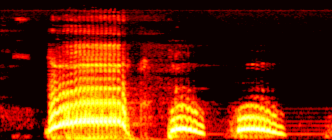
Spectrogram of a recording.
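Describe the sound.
A person vocally imitates a chicken: one long, drawn-out, voiced cry followed by two shorter, falling calls, loud and harmonic, with no talking around them.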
